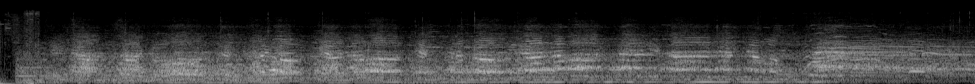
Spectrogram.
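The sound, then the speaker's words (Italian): A dense crowd of football fans in the stadium stands roars and shouts continuously, many voices blending into a loud, sustained wall of cheering with occasional louder swells. “Ovviamente i giocatori in campo sono 11 per ogni squadra, ma c'è il famoso dodicesimo uomo in campo che in realtà si trova sugli spalti e sono i tifosi.”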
